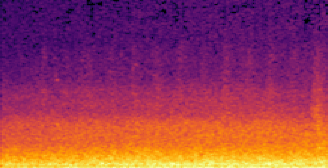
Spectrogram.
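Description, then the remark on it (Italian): A steady, full roar of the Arno river pouring over the Pescaia di San Nicolò weir, heard from a terrace at Piazza Poggi overlooking the river, continuous with no breaks or voices. “Pescaia di San Nicolò, il nostro percorso comincia qua, su questa terrazza che affaccia sull'Arno.”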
